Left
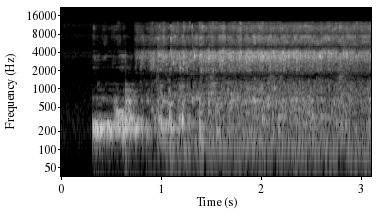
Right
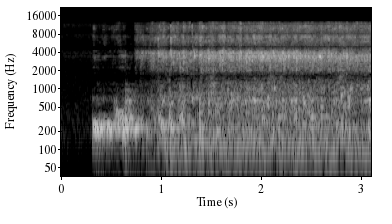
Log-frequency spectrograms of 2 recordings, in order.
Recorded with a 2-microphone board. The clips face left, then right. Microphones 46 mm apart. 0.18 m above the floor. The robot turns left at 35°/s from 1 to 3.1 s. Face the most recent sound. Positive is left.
turn(degrees=-45)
